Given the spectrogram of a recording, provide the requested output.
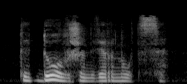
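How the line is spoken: Barely audible. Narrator (Russian): еле слышно выговорил Пэдди

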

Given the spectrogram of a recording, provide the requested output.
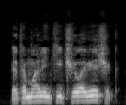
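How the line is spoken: Joyful yelling. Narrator (Russian): радостно заорал я

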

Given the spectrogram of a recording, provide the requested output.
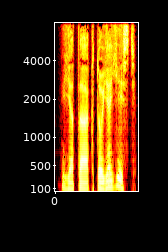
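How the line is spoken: Calm reply. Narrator (Russian): спокойно ответила Игвейн

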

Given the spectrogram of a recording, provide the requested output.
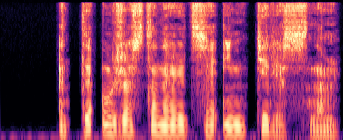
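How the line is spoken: Through clenched teeth. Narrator (Russian): процедил сквозь зубы Варенуха

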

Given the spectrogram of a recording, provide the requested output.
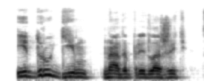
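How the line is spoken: Plain. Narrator (Russian): сказал Барменталь

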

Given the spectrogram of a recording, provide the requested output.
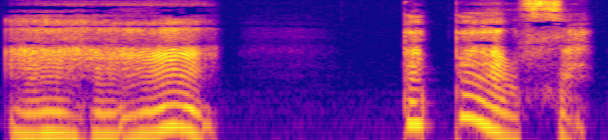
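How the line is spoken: Quiet. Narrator (Russian): тихо сказала Лизбет Саландер

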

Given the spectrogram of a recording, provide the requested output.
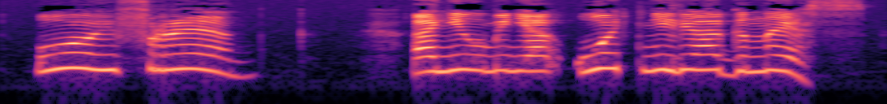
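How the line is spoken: Sobbing. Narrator (Russian): Она всхлипнула

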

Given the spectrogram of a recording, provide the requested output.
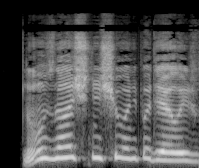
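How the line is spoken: Sighed. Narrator (Russian): вздохнул

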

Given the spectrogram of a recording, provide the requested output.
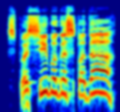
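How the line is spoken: Shouting young man. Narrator (Russian): крикнул нам парень в бело-голубом лохе

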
